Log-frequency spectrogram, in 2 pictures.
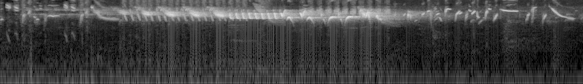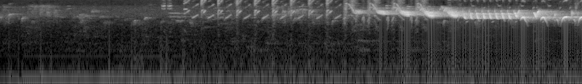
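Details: Goldfinch mule in full song: a burst of rapid, high, ringing trills and twitters, a near-silent pause of several seconds, then the bright trilling resumes and builds again.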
